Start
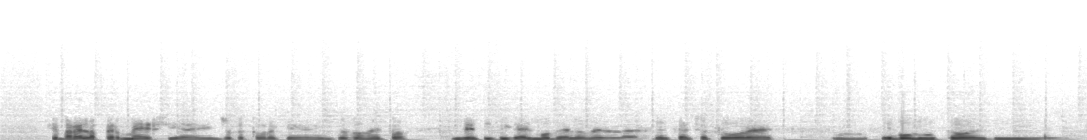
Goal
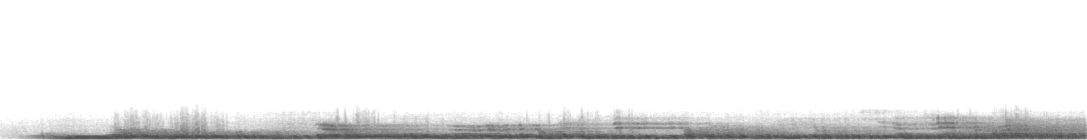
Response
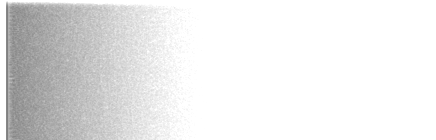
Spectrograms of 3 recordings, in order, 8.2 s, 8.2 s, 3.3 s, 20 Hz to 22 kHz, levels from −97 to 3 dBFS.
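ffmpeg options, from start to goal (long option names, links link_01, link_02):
-filter_complex "[0:a]areverse,highshelf=frequency=2200:gain=-8.5,aecho=1:1:152|304|456|608:0.0794|0.0413|0.0215|0.0112[link_01];[1:a]atrim=start_sample=2205[link_02];[link_01][link_02]afir=irnorm=-1:irlink=0,asoftclip=type=hard:threshold=-24dB,highpass=frequency=170:width_type=q:width=0.5412,highpass=frequency=170:width_type=q:width=1.307,lowpass=frequency=3000:width_type=q:width=0.5176,lowpass=frequency=3000:width_type=q:width=0.7071,lowpass=frequency=3000:width_type=q:width=1.932,afreqshift=160,dynaudnorm=framelen=290:gausssize=5:maxgain=11.5dB,asplit=2[link_03][link_04];[link_04]asetrate=58866,aresample=44100,atempo=0.749154,volume=-3dB[link_05];[link_03][link_05]amix=inputs=2:normalize=0,acompressor=threshold=-27dB:ratio=10,equalizer=frequency=900:width=0.45:gain=3.5,volume=-4dB"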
